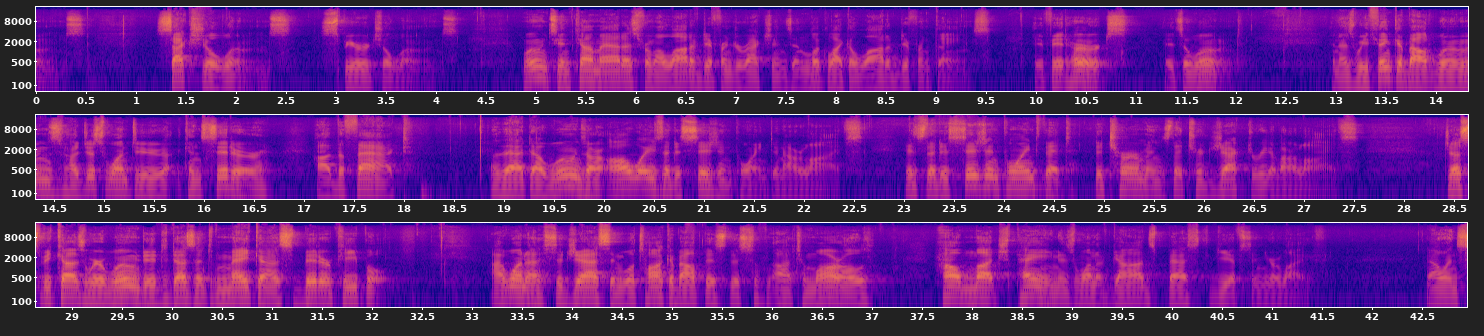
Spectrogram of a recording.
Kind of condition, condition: setting, large echoing room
